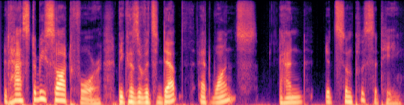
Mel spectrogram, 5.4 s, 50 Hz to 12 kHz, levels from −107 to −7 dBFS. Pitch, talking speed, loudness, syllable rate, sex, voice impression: 115 Hz, 165 wpm, -19 LUFS, 4.4 syllables/s, male, very masculine, very adult-like, very middle-aged, very thick, tensed, slightly powerful, slightly bright, hard, slightly clear, slightly fluent, slightly raspy, very cool, slightly intellectual, sincere, slightly calm, very mature, friendly, slightly reassuring, very unique, very wild, lively, strict, intense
